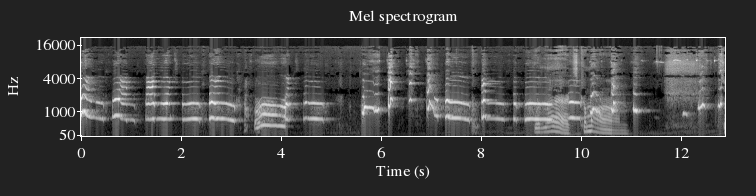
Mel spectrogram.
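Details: Anxious nine-month-old miniature pinscher mix female, left behind while her owner walks their other dog. She gives sustained level howls broken by falling wails and sobbing whimpers. A burst of hissy noise is heard near the end.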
